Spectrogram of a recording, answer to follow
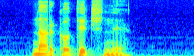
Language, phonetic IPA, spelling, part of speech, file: Polish, [ˌnarkɔˈtɨt͡ʃnɨ], narkotyczny, adjective, Pl-narkotyczny.ogg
